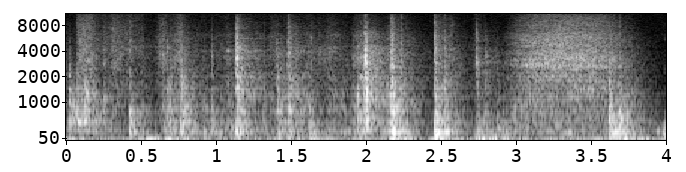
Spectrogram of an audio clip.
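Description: A sheet of printer paper handled and set into the rear input tray of an HP DeskJet 4155e inkjet printer. Several light taps and clicks of paper and plastic, with a short rustle about three seconds in.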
